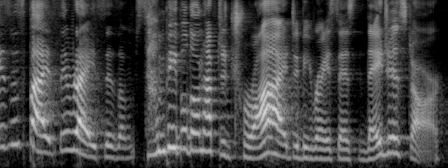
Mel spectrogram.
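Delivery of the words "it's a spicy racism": put-on old-world vampire count character voice. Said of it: "I sound like Count Dracula".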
